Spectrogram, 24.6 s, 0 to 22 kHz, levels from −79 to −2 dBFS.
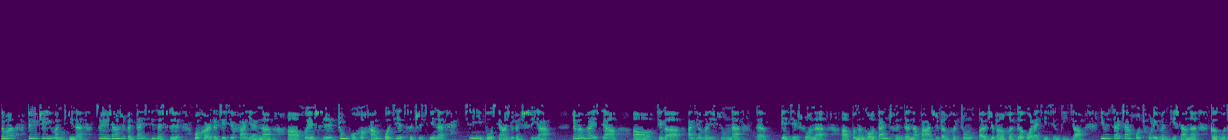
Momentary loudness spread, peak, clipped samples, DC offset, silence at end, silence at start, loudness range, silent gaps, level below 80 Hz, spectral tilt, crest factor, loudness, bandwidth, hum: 5 LU; -8 dBFS; under 0.1%; under 0.1%; 0 s; 0 s; 2 LU; none; -64 dBFS; -3 dB/octave; 16 dB; -24 LUFS; 6 kHz; none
